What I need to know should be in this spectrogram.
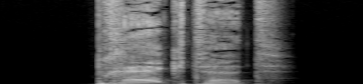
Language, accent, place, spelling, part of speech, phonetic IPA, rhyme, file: German, Germany, Berlin, prägtet, verb, [ˈpʁɛːktət], -ɛːktət, De-prägtet.ogg
- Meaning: inflection of prägen: 1. second-person plural preterite 2. second-person plural subjunctive II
